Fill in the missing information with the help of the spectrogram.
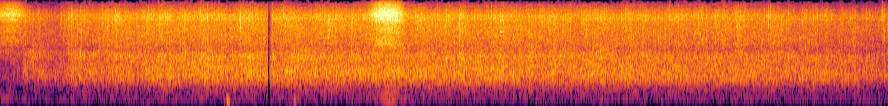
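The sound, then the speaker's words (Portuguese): A crowd applauds for the King, a dense wash of many hands clapping at an even, loud level throughout with no voices standing out. “Aplauda ao Rei.”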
